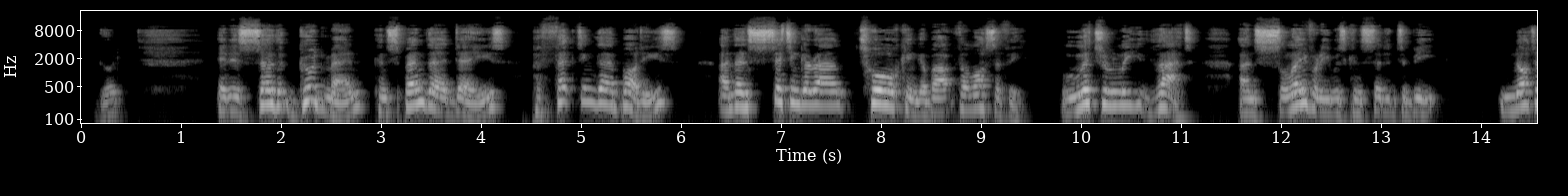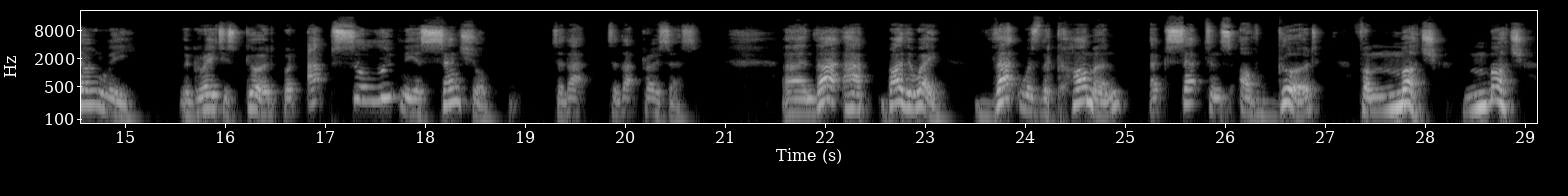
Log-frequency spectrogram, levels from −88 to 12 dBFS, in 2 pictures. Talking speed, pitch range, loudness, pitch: 120 wpm, 140-220 Hz, -22 LUFS, 190 Hz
